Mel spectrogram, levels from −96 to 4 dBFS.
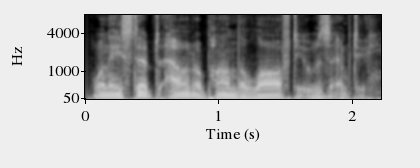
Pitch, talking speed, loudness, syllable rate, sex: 95 Hz, 270 wpm, -18 LUFS, 6.4 syllables/s, male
